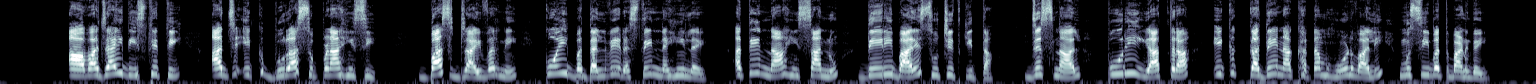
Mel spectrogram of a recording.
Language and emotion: Punjabi, angry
